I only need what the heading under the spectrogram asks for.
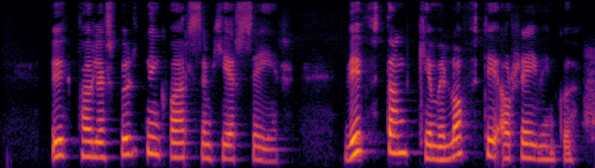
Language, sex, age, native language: Icelandic, female, 50-59, Icelandic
